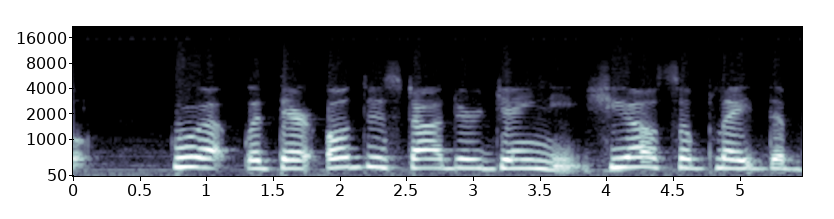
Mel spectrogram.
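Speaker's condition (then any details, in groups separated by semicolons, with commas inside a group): Spinocerebellar degeneration; genetic form; speech once almost incoherent, improved with intensive therapy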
